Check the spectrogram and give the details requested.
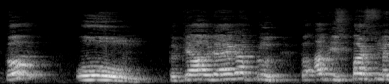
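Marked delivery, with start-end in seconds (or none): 0.8-1.4 ओम stretched very long and loud; drawn-out om. Shown as a demonstration. Teacher demonstrating a prolonged vowel: ओम drawn long. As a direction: hold ओम as long as you can. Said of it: "और वहीं लंबा खींचे, देर तक बोला जाए".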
